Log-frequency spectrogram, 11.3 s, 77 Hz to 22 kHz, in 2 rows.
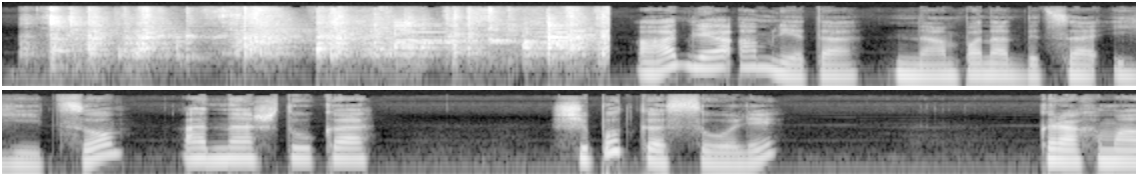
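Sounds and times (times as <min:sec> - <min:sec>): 
metal utensils scraping and clinking against a saucepan while stirring flour-thickened sauce: 0:00.0 - 0:03.0
speech: 0:03.2 - 0:07.6, 0:08.4 - 0:09.6, 0:10.9 - 0:11.3.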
